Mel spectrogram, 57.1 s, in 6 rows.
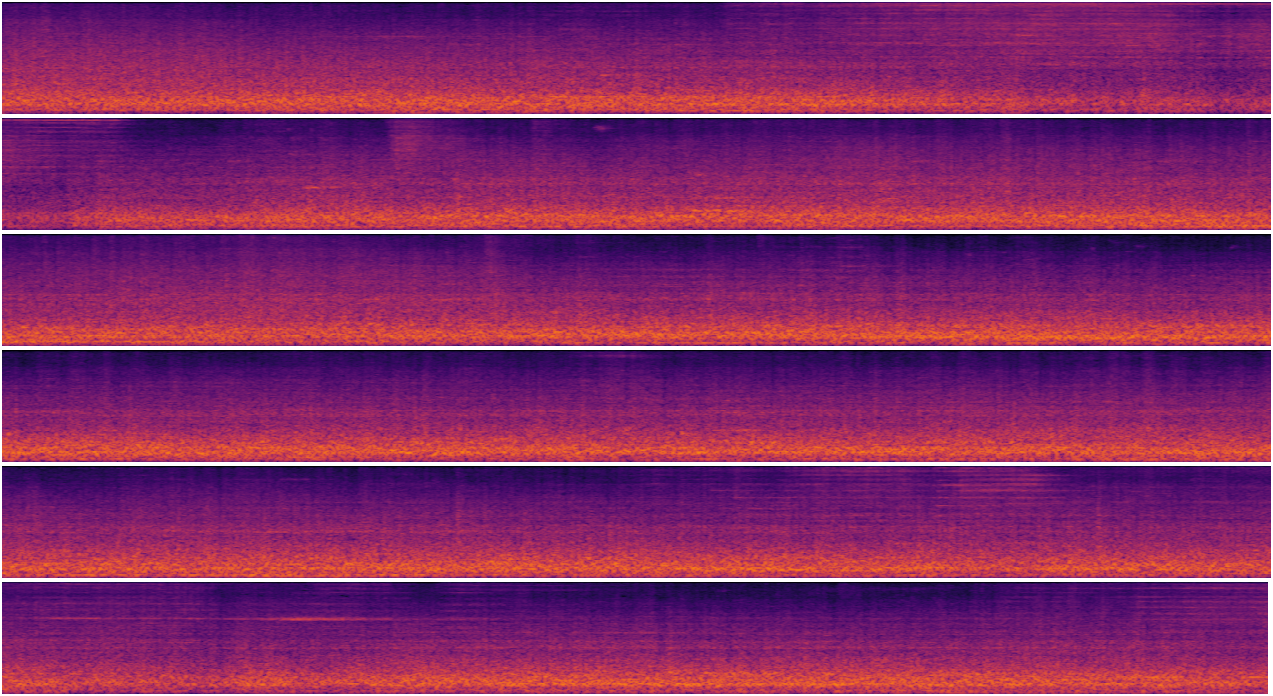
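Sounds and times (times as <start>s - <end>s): train wheels rumbling on rail: 0.0s - 57.0s
high-pitched wheel squeal: 6.0s - 10.2s, 46.8s - 51.2s, 56.1s - 57.0s.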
